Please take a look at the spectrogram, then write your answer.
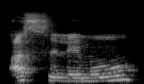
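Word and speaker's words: أسلموا: Okay, when you put a waw in at the end with an alif, which is not pronounced, and pronounced as aslimu, it becomes the plural.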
